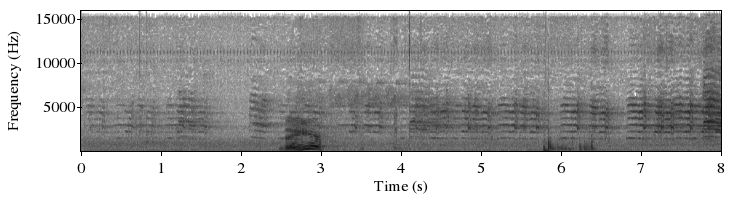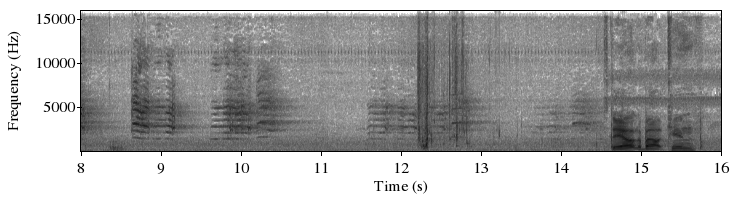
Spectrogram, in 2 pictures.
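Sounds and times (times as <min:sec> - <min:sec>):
birds chirping: 0:00.0 - 0:16.0
soft knocks: 0:05.8 - 0:06.5.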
